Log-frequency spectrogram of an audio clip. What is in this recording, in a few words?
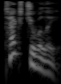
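"textually", English, British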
